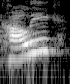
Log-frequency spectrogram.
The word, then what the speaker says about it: colleague: words the second one did you say colleague or colleague he's my colleague that's right once again it's the first syllable repeat after me colleague colleague he's my new colleague let's look at the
